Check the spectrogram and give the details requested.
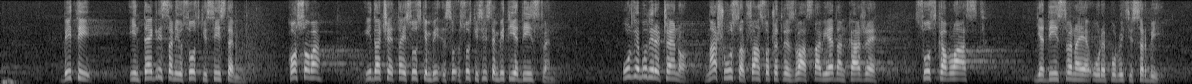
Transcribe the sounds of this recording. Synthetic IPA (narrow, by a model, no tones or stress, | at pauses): bit̪iː | nt̪eɡɾisaniusut̪skisist̪e̞ːm | ko̞soʋa | id̪at͡ɕe̞t̪aːjsuskembisut̪skisist̪e̞mbit̪ijed̪inst̪ʋen | uʒd̪ebud̪iɾet͡ʃenonaʃust̪aʋt͡ʃlˠaːnst̪ot͡ʃet̪ɾesd̪ʋaːst̪aʋijed̪ankaːʒesut̪skaʋlˠaːst̪ | jed̪inst̪ʋe̞naje̞ʔuɾe̞publit̪sisr̩bii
